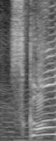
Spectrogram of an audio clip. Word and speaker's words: skull: but a little bit skull is pronounced more like a oh well school is very much like a u sound that said they are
